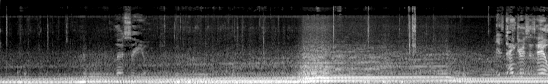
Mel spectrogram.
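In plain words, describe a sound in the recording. A car engine hums steadily and shifts pitch as the car changes gear.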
